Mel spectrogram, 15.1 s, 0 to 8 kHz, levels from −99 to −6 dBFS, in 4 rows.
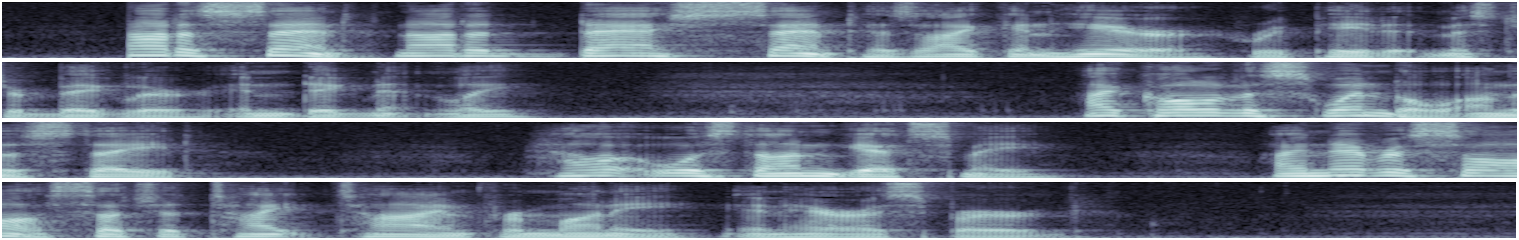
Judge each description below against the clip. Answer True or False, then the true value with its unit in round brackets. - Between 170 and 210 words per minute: False (160 wpm)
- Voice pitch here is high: False (105 Hz)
